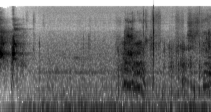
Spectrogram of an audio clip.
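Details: A Maltese puppy barks at his own reflection, giving sharp, high-pitched yapping barks in short bursts over a low hum.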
